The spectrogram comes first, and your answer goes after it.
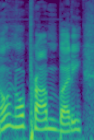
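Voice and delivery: Wisconsin accent. Replying to another speaker's thanks: Wisconsin-ish accent. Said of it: "Why f- did you guys do Wisconsin-ish accent?".

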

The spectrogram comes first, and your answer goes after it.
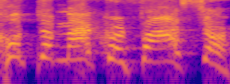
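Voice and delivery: high, loud roaring yell in thick Dublin accent.

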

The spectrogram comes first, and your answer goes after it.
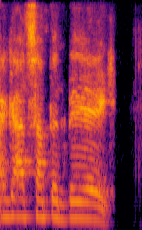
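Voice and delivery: high, shouted, hollered call. Retelling what he hollered from fifteen to twenty feet away, retelling a holler. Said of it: "I hear him hollering".

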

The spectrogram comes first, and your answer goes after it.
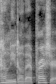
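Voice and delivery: ordinary talk

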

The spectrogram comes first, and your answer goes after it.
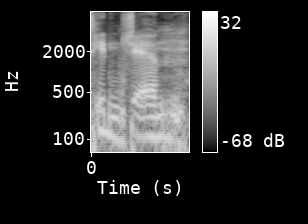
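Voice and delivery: hollywood movie trailer announcer voice. Joking about a phrase, saying hidden gem in Hollywood trailer voice. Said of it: "with the Hollywood trailer voice".

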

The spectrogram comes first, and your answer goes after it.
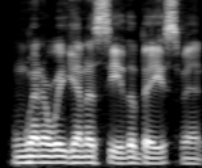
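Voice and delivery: usual speaking voice

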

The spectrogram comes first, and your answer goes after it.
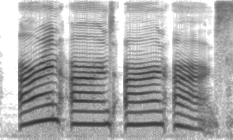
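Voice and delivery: local Baltimore accent. Showing how people from Baltimore say the words: Baltimore accent. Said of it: "if you're from Baltimore, you go".

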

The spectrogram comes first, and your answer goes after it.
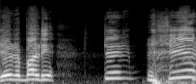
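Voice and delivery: imitated thick Irish accent. Retelling how a mate's dad yelled a wrong name: imitating a thick irish accent. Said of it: "he's Irish too, so it's, like, thick Irish".

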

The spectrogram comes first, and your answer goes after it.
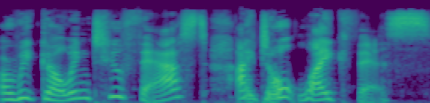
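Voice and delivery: high, loud, panicky yelling with words drawn out. Retelling a story, quoting a person in a speeding car: imitating panicked yelling. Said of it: "he's panicking and he's yelling".

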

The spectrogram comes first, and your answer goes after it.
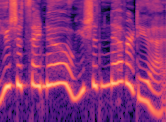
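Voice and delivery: high, loud, insistent, emphatic group chorus. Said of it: "everyone in the group was like".

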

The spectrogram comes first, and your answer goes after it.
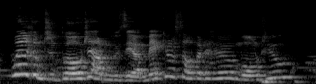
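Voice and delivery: refined-sounding voice. Speaker tries out a museum character's voice, in Brewster voice. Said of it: "I don't know if this is the voice".

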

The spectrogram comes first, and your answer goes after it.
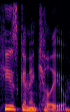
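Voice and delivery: imitated deadpan delivery. Telling a story about a customer, the speaker repeats a man's words, retelling a deadpan warning. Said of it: "deadpan look me in the eye".

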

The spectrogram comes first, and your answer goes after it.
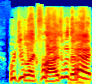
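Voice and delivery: very high, squeaky put-on cartoon voice. Describing a guy who sounds like a cartoon character, then imitating him: Simpsons fast-food worker voice. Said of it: "He sounds just like the McDonald's worker on The Simpsons".

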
